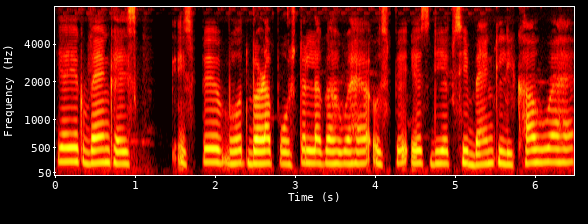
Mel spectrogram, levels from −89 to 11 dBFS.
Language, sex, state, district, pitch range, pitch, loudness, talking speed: Hindi, female, Jharkhand, Palamu, 215-230 Hz, 220 Hz, -18 LUFS, 155 wpm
